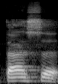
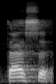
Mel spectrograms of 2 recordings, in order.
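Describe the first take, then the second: First: The final consonant bounces with an echo. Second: The final consonant bounces with an echo.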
